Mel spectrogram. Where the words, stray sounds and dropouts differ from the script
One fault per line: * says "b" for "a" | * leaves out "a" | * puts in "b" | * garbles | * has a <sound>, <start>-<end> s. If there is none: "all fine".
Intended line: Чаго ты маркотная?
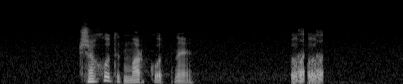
* has a laugh, 2.9-3.2 s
